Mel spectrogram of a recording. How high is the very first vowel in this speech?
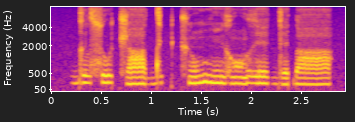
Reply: high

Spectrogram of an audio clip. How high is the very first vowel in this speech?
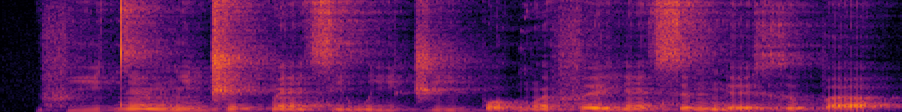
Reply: high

